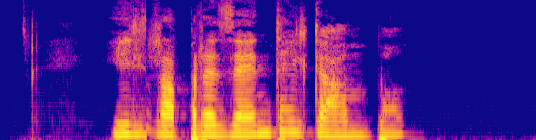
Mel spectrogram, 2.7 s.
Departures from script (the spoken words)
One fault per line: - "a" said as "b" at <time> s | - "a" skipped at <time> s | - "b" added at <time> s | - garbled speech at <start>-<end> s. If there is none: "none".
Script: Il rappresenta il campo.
none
